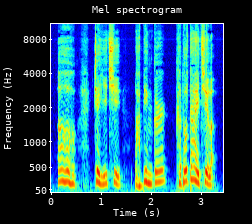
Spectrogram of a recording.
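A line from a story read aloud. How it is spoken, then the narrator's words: Laughing. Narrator (Chinese): 笑道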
